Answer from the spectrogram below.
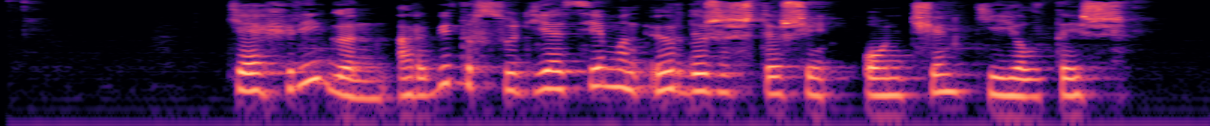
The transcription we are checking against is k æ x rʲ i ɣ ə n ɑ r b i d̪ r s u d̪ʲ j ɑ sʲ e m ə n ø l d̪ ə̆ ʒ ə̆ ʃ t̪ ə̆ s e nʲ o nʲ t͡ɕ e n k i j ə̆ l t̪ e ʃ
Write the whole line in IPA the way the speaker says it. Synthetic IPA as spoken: k æ x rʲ i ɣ ə n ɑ r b i t̪ r s u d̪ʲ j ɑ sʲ e m ə n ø r d̪ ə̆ ʒ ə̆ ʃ t̪ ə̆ ʃ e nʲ o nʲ t͡ɕ e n k i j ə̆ l t̪ e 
